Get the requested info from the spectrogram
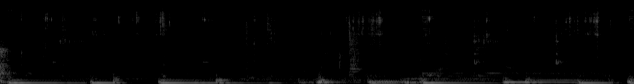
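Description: Faint background music with a low, stepping bass line, over light, irregular clicking of poker chips being fingered and riffled at the table.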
